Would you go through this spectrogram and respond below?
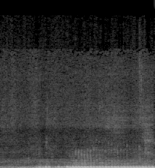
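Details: Captive adult female cheetah purring at night in her enclosure as part of a nightly routine, before stopping and love-biting a jersey; a soft low rumble swells after about a second into a loud, even, throbbing purr.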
